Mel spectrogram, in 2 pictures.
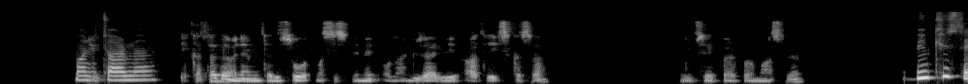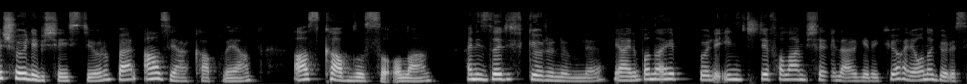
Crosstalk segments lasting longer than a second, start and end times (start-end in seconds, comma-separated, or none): none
